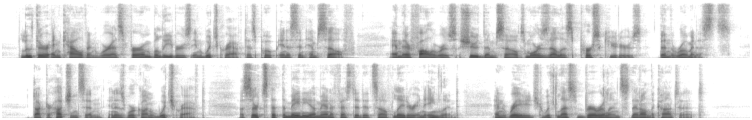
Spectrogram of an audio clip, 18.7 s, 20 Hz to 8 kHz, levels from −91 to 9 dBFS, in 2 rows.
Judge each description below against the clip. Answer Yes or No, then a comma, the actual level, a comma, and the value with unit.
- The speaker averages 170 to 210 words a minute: No, average, 155 wpm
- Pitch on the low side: Yes, very low, 85 Hz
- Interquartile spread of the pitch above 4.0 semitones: Yes, average, 4.7 semitones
